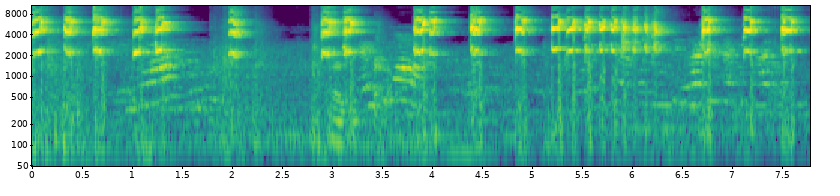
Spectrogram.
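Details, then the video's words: Lovebird from Kolkata giving a rapid series of harsh, high, screechy chirps in short bursts, with a brief pause, then a fast stuttering run of clipped notes. "love bird funny sound"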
